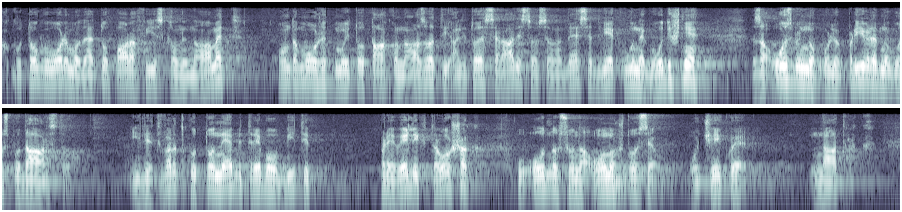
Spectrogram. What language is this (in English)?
Croatian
